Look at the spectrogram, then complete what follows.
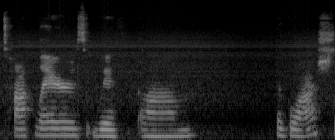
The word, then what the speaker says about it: gouache: can't pronounce orange yeah gouache is another funny one like wash wow squash gosh yeah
